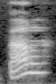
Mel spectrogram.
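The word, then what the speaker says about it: parlent: Bien que la terminaison soit ENT, elle ne se prononce pas. On dit donc il parle pour il parle, sans ajouter de son supplémentaire pour le ENT.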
